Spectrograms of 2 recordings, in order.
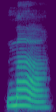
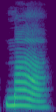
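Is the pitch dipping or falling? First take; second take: falling; falling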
